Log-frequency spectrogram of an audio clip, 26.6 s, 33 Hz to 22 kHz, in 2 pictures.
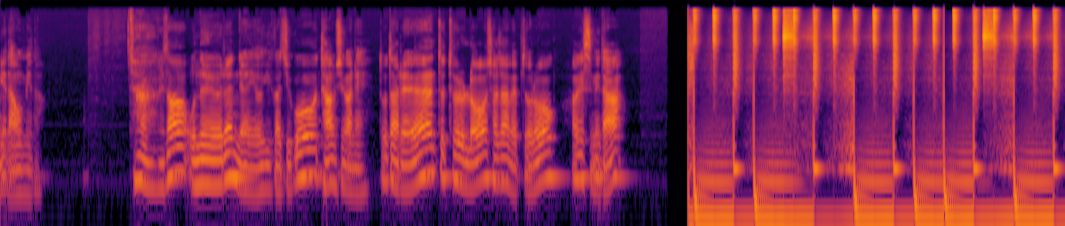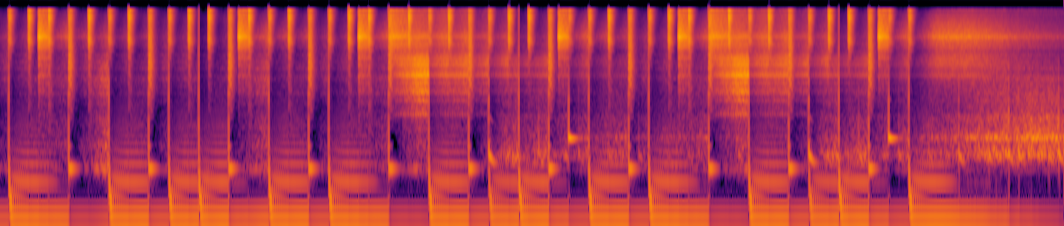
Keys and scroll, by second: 0.3 Escape.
